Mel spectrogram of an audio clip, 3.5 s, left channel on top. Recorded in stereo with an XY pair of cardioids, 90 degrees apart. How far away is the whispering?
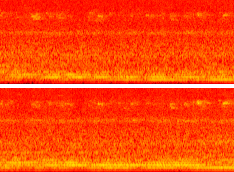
No whispering in this recording.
